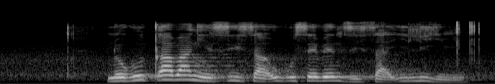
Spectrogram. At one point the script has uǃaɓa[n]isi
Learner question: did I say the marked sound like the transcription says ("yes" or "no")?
no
